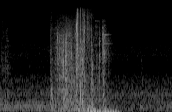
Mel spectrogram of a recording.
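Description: A metal cabinet door rattles and clanks.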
